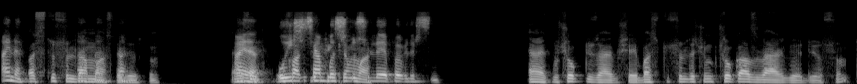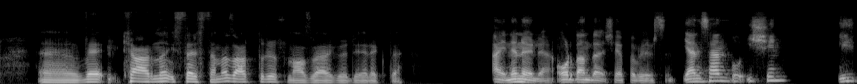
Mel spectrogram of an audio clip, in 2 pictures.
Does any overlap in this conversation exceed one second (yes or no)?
yes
